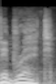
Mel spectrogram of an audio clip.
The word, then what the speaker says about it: Vibert: His name is Vibert. – Vibert? – V-I-B-E-R-T. How would you pronounce it? – Vibert. – Vibert? – Vibert. – Okay. – It's Vibret.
